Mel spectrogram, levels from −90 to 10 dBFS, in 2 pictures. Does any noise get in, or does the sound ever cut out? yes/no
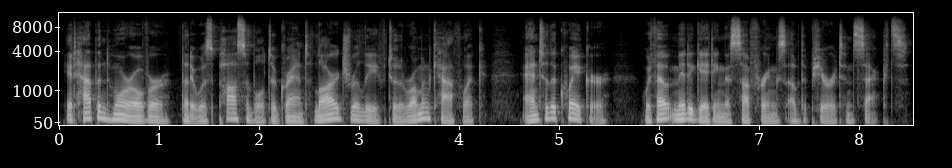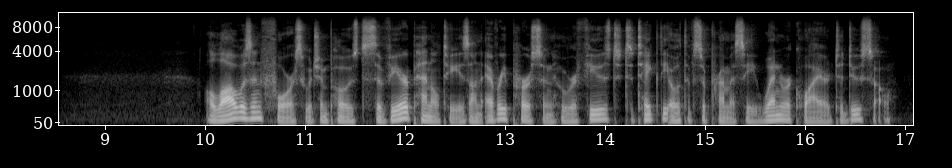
no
